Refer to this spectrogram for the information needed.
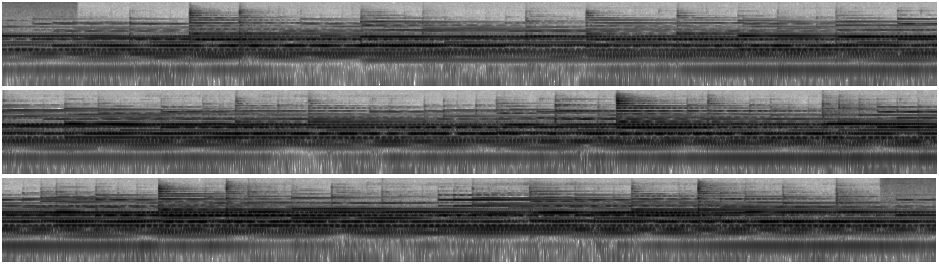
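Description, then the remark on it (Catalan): A portable bell-tower instrument, the "campanario portativo" created by Llorenç Barberà for chamber concerts, rings continuously, with many bells struck in quick irregular succession, their bright metallic tones overlapping into a dense, shimmering wash over a low steady hum, with no voices. “Escoltem el que Llorenç Barbera anomena campanario portativo, un instrument creat per ell mateix per a concerts de cambra.”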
